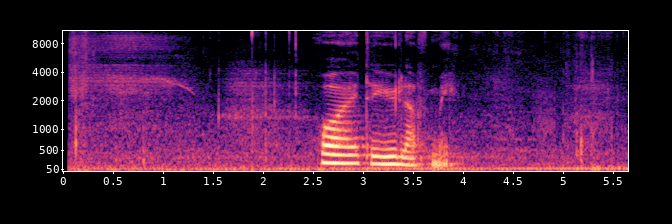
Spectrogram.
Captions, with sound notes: (deep breathing) - Why do you love me?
